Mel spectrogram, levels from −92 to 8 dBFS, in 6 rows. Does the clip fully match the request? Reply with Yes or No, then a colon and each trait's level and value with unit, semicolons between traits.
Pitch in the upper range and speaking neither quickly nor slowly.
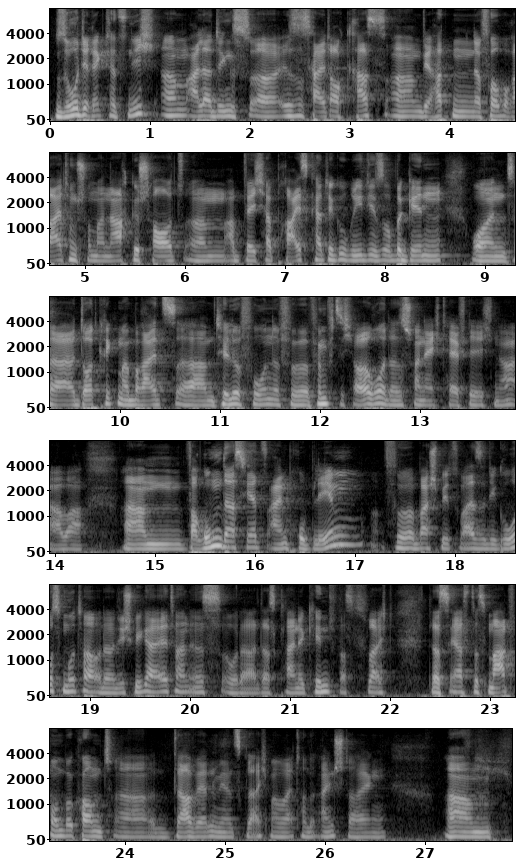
No: low, 130 Hz; average, 155 wpm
